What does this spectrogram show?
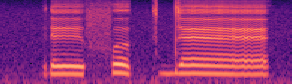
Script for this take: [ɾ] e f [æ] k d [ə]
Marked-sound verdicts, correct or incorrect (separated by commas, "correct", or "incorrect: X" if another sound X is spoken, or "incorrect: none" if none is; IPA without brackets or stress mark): correct, incorrect: ə, incorrect: ɛ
